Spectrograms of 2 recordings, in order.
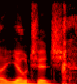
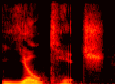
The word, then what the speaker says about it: Jokic: yeah couldn't pronounce uh yochich oh so you're wrong too it's pronounced yokich y o dash k-i-t-c-h I thought it was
